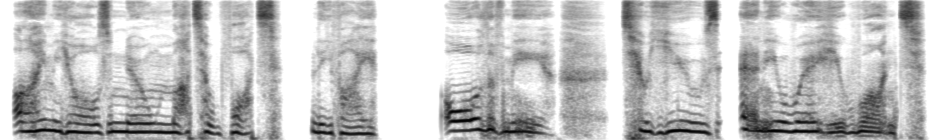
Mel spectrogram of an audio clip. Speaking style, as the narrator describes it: she promised in a husky tone

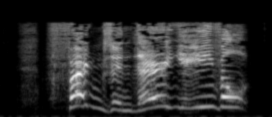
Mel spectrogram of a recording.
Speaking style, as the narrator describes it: Hagrid bellowed

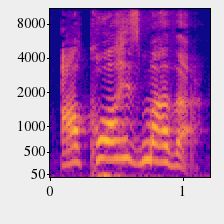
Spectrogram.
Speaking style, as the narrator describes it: she shouted after Treat

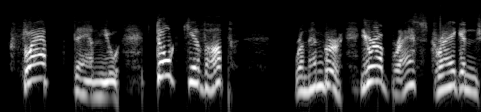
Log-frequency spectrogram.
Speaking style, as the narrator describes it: cried

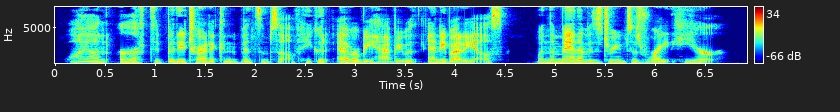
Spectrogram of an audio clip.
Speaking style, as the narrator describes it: Jack chuckles

